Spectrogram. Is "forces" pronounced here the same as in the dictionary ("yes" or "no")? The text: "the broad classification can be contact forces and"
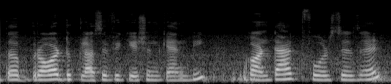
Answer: yes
